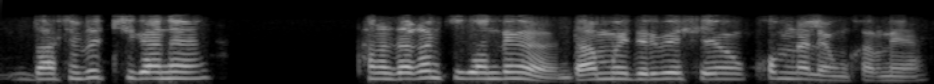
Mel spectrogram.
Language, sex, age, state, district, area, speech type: Bodo, male, 45-60, Assam, Udalguri, urban, conversation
